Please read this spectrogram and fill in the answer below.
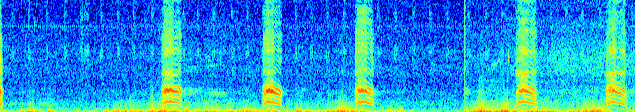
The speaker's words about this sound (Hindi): ये आवाज़ें मिस्री गिद्धों की हैं जो पाकिस्तान में मेहमानों के तौर पर आए और फिर यहीं के हो गए। सहराए थर मुल्क का वो वाहिद इलाका है जहां आज भी न सिर्फ गिद्ध बाकी हैं बल्कि ताज़ा तरीन सर्वे के मुताबिक इनकी तादाद मुसलसल बढ़ रही है।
